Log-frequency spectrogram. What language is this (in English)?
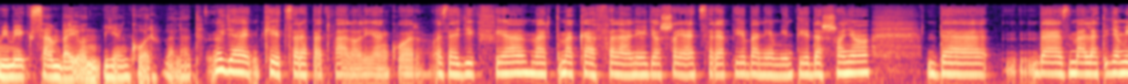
Hungarian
